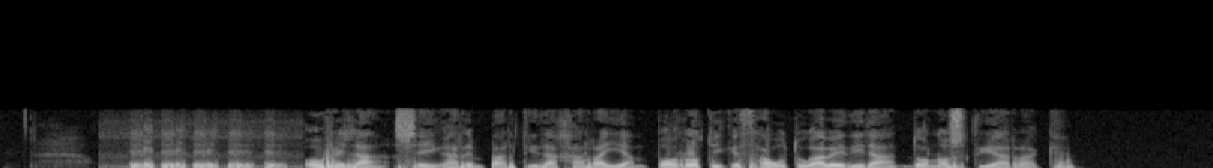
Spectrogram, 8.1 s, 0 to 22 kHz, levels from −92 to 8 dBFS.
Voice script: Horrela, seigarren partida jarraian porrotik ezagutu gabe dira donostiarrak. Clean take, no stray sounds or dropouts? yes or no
no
